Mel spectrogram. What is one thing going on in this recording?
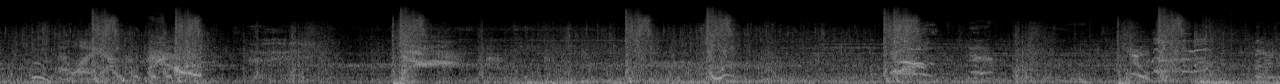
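Pistol shots ring out sharply, one at a time.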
